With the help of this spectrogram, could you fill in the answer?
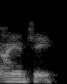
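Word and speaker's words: Kim Ng: happened on friday uh kim ing is that her name kim yes it's pronounced like ing okay kim ing uh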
